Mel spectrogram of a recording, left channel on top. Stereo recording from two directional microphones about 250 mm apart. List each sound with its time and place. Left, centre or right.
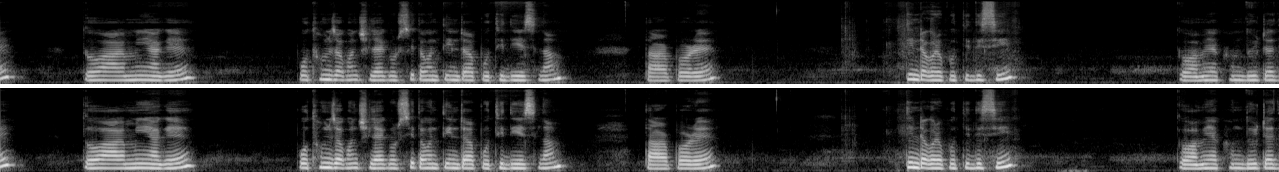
0.8 s speech: right
3.0 s speech: centre
9.0 s a woman's voice: centre
11.7 s speech: right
